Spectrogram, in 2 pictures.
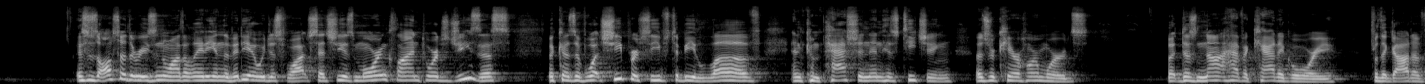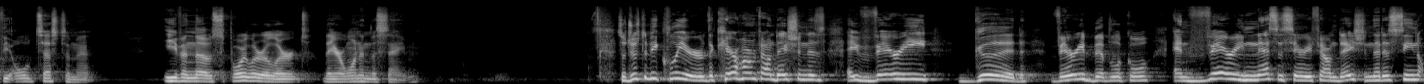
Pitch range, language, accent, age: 165-225 Hz, English, American, 20-39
